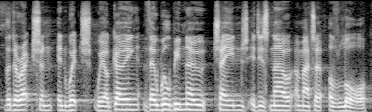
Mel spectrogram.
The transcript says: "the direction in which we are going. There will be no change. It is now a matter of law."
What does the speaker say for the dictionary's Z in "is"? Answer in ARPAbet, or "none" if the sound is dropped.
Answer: Z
